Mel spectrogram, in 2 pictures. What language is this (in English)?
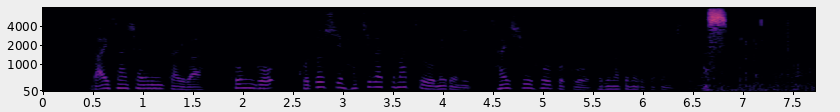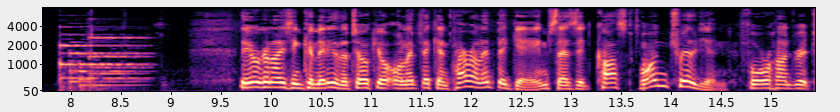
Japanese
